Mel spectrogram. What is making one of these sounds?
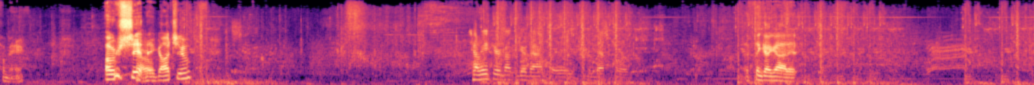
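A futuristic gun fires repeated sharp zaps.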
